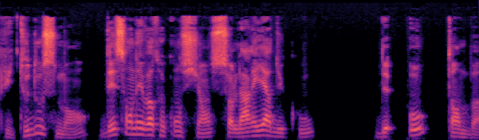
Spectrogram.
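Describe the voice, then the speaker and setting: Dry and close with no echo, a man speaks at a fairly slow pace and medium pitch. His tone is calm, soothing, dark and mellow, and his pitch swings very widely. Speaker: yoga relaxation guide. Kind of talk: yoga nidra guided relaxation for sleep. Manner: calm, slow, soothing.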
